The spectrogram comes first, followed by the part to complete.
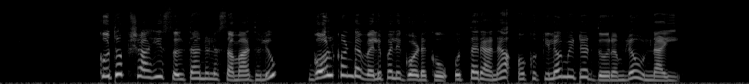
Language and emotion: Telugu, neutral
